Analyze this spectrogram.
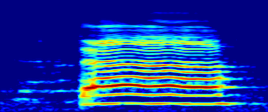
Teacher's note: ता को ज़ुबान की नोक और ये सामने वाले जो दांत है ना, इसकी बैक यानी जड़ों के साथ इसकी ये ज़ुबान की नोक लगे तो ता अदा होता है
